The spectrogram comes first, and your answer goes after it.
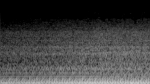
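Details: Older Nissan engine held at around 2000 rpm during self-diagnosis, the check light cycling between rich and lean mixture as expected: steady, smooth engine note with no knocks or misses; sounds healthy under light throttle.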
